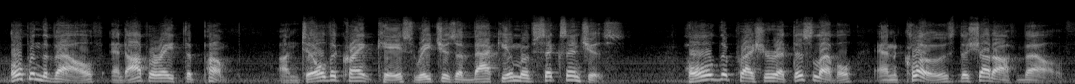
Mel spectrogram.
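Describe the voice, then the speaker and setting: A man reads scripted instructional narration in a methodical, step-by-step way, enunciating clearly. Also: medium pitch. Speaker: training film narrator.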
